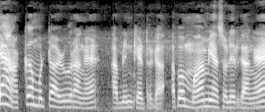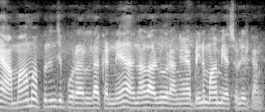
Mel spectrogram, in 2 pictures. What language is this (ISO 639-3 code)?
tam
